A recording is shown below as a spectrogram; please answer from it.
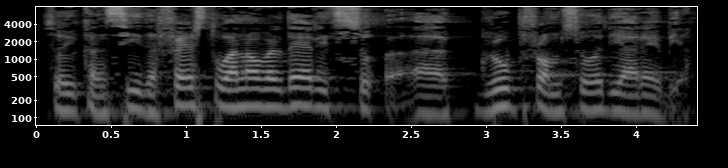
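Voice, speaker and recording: The Sudanese speaker's medium-pitched voice is warm and husky, moving at normal speed. He addresses a church group conversationally, often asking questions of his listeners and breaking into laughter.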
